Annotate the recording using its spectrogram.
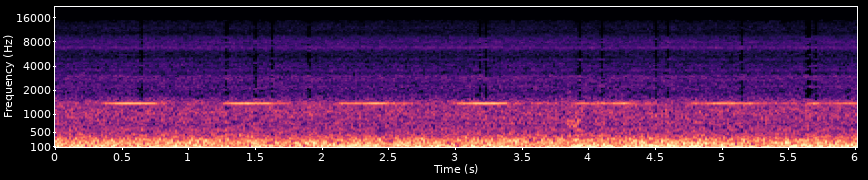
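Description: Near silence with a faint electronic beep repeating evenly, about one short beep a second.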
